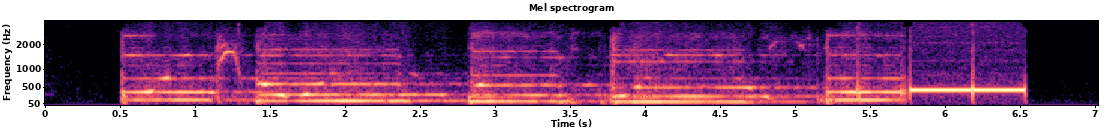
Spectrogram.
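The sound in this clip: Electronic phone line tones play while a call is transferred: a run of steady, buzzy tonal segments separated by brief breaks, ending on a single sustained pure tone before cutting off.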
